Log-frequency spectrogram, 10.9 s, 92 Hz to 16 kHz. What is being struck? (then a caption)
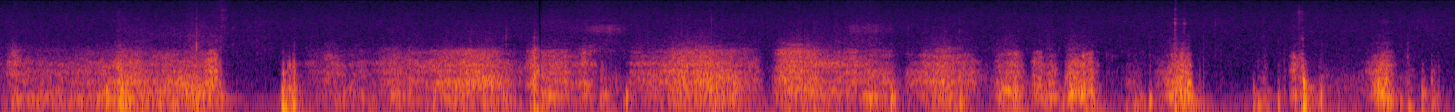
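Silicone ear cover of a binaural microphone. Fingertips pinch and rub the small, solid, white soft silicone ear cover on a 3Dio binaural microphone. The result is close, muffled rubbing and rustling heavy in the low and mid range, broken by short gaps and sharp, dry pops and clicks.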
